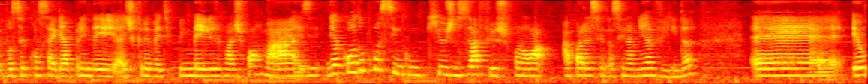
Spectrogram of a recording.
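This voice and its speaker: Young woman, from Brazil, chatty vlog, lots of restarts, gravelly edge, echoey room. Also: medium pitch. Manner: chatty, thinks aloud with many restarts and fillers. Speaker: vlogger answering viewer questions. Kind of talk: casual chat to camera. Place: indoor room in Orlando under bright lights. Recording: echoey room, voice a bit far from the mic, faint music behind.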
